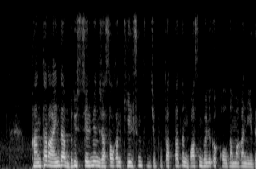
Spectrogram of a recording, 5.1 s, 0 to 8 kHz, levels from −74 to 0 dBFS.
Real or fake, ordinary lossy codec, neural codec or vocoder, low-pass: real; none; none; 7.2 kHz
